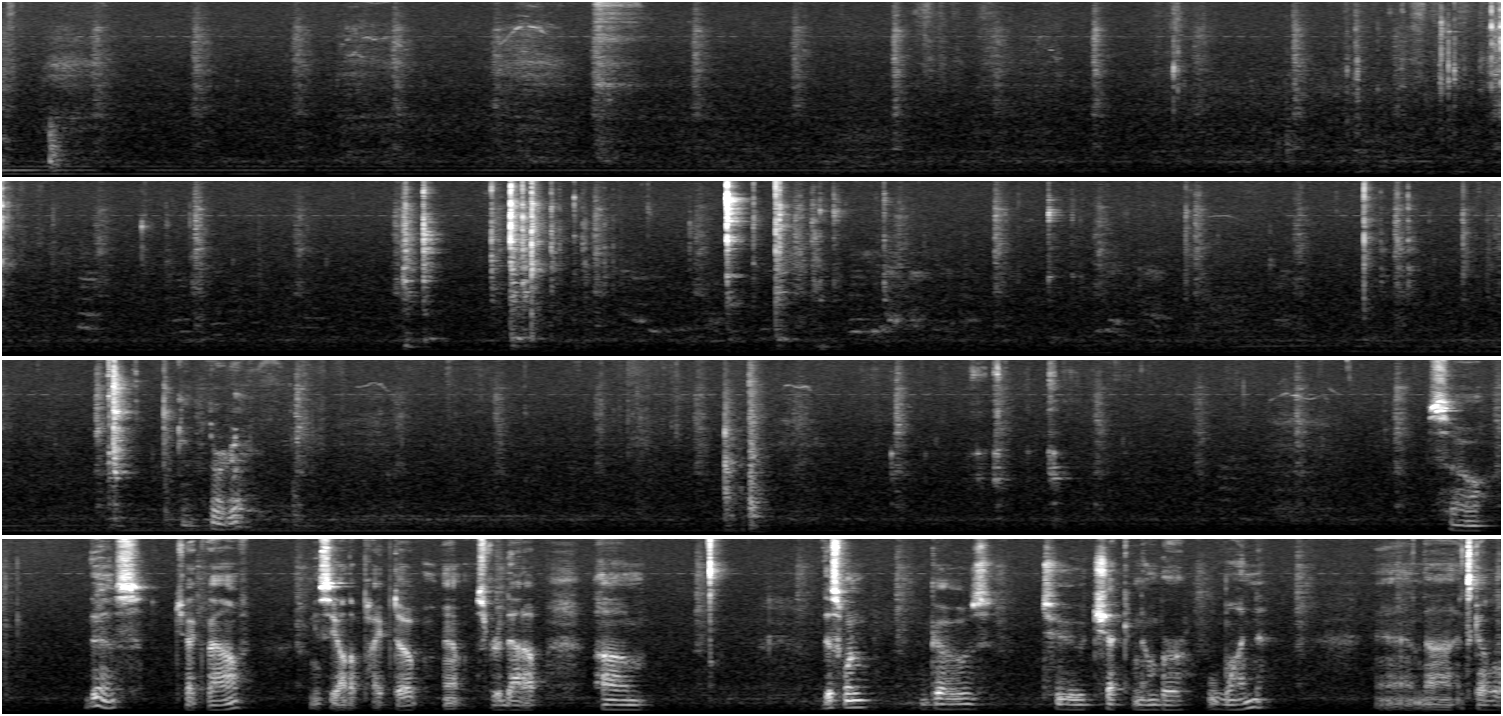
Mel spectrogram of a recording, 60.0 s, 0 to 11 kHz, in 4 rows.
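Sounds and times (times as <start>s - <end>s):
low electrical hum: 0.0s - 59.9s
soft handling sounds: 12.9s - 16.0s, 35.9s - 38.2s.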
